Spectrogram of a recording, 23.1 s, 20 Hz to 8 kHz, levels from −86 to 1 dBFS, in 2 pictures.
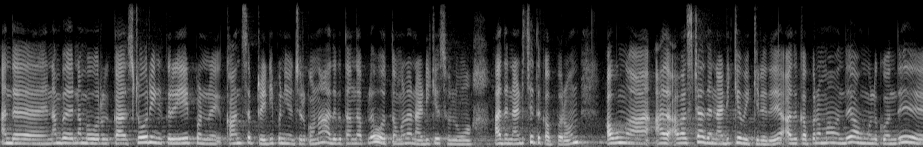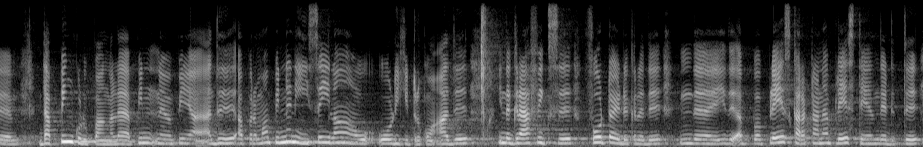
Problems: background sounds at intervals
